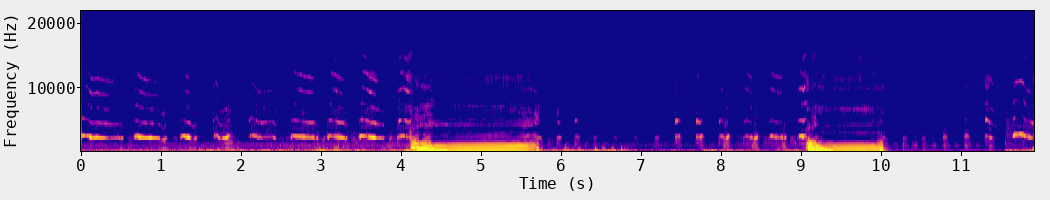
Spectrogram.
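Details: Trapper, a Bluetick Coonhound, howling in victory on reaching a mountain top after a hike: two long howls, each sliding sharply down from high into a steady, low, resonant tone held about two seconds, with repeated bird chirps around them.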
